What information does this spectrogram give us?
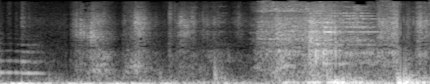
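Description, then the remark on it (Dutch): A cat meows, a couple of drawn-out cries blending into broader, noisier rustling toward the end, fairly loud with no talking over it. “Poesje, mam, kom eens gauw. Ik heb lekker melk voor je.”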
